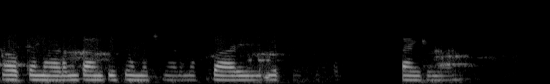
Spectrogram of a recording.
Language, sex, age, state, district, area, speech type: Telugu, female, 60+, Andhra Pradesh, Kakinada, rural, conversation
